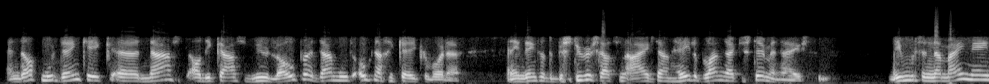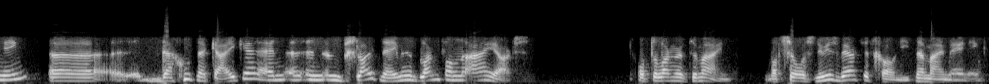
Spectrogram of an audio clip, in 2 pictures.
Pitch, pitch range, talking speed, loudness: 185 Hz, 160-220 Hz, 205 wpm, -15 LUFS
